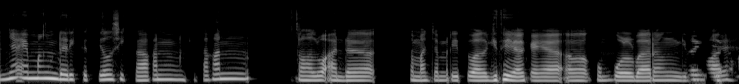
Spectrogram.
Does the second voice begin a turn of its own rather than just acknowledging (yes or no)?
no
